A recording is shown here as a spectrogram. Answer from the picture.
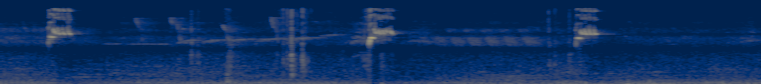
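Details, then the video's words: Red frosted canary in early moult, not doubling its song, gives three loud sharp high chirps a few seconds apart, with faint thin whistled notes and soft twittering in between. "VERMELHO NEVADO, CANTANDO"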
